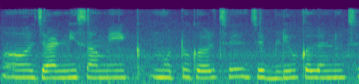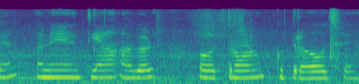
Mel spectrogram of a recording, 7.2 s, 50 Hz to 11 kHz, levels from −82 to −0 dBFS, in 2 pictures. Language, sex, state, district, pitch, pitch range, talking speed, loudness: Gujarati, female, Gujarat, Gandhinagar, 245 Hz, 235-250 Hz, 160 wpm, -17 LUFS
